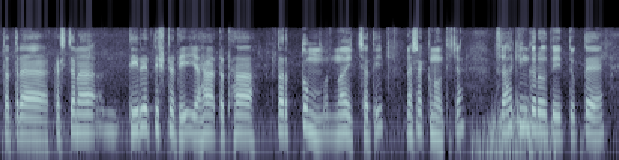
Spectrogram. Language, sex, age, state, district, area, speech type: Sanskrit, male, 18-30, Karnataka, Uttara Kannada, rural, spontaneous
